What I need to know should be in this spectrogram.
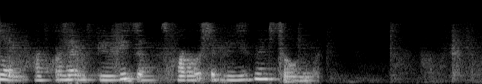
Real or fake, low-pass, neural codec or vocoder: fake; 7.2 kHz; codec, 44.1 kHz, 0.9 kbps, DAC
